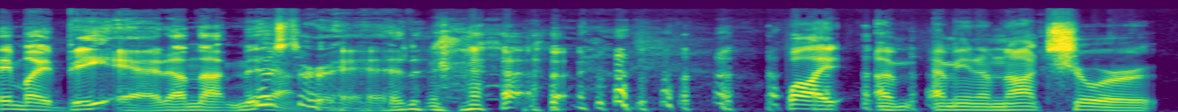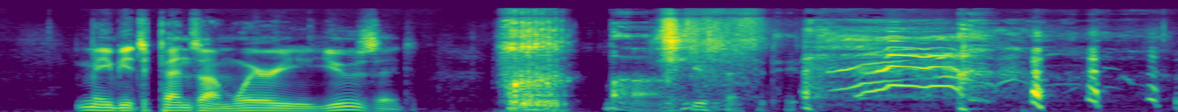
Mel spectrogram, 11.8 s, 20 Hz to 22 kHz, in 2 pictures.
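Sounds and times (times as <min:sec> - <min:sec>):
speech: 0:00.0 - 0:10.8
laughter: 0:01.3 - 0:04.8, 0:09.2 - 0:11.7
horse nickering in short sputtering bursts: 0:08.4 - 0:08.8.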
